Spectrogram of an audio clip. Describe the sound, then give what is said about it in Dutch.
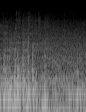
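Train wheels rumble and clatter steadily over a rail crossing where tracks cross, a dense, continuous low roar with faint irregular clacks, fairly loud, no voices. “Maakt toch geluid, hè? Mooi toch, zo'n kruis.”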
